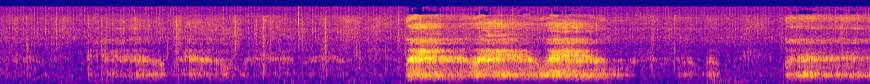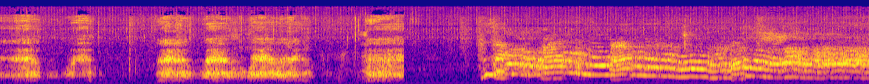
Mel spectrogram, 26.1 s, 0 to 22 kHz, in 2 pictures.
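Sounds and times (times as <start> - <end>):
man's wordless vocal noises: 17.6 - 19.1.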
